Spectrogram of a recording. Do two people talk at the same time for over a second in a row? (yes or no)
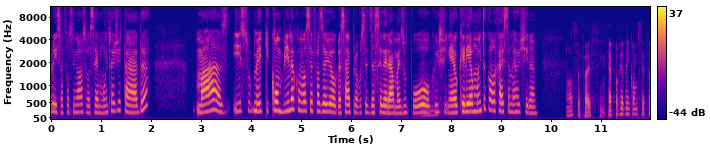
no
